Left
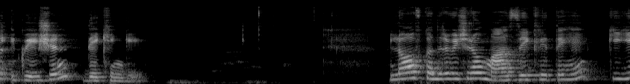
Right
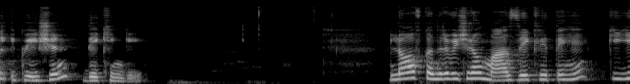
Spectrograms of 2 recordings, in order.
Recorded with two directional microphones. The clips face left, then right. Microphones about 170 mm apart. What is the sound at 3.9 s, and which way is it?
A woman's voice, 60° right (ahead or behind).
